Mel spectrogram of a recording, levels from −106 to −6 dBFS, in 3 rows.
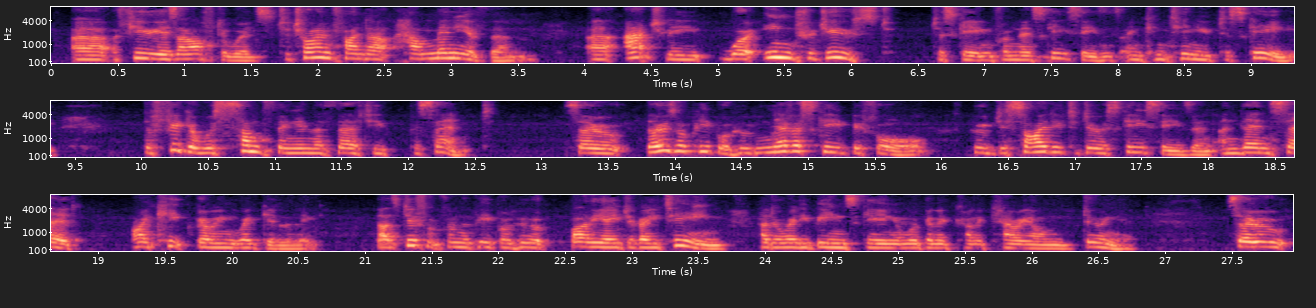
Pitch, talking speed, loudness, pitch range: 195 Hz, 180 wpm, -26 LUFS, 170-230 Hz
